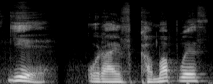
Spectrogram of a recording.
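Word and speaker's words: 頁: It's pronounced ye.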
